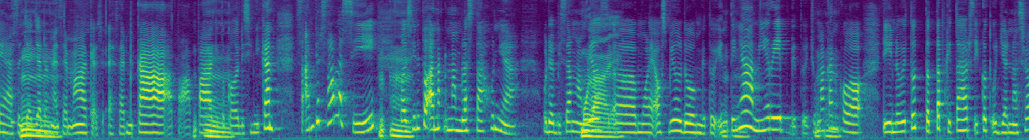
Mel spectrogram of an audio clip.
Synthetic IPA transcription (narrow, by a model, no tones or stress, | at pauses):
jasəd͡ʒad͡ʒadəŋanɛsɛmakɛsɛmkaa̰t̪a̰wapaɡit̪ukaladisinikansəampɪrsamasɪhkaloisinit̪uanaknambəlast̪ahʊnja | udahbisaŋambɪləmulajʔasbildʊŋɡit̪uʔḭnt̪iɲamiɾɪp̚ɡit̪ut͡ʃumakankalodiːndoit̪ut̪ət̪ap̚kit̪aɦaɾʊsikʊt̪ud͡ʒianːasio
